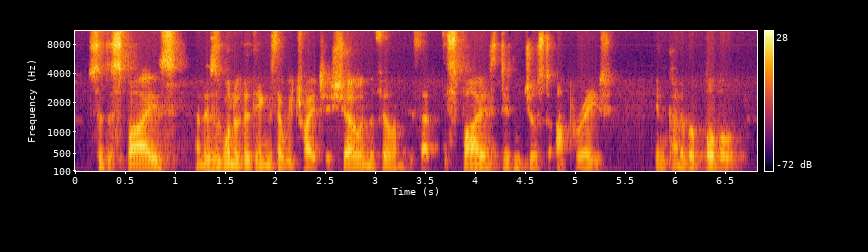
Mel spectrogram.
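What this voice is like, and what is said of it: Irish accent. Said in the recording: “Your lovely accent tells me you are from where? ... Ireland.”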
